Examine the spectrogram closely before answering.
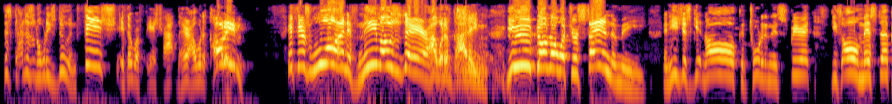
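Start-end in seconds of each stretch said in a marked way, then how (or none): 0.0-9.7 high, loud, angry yelling; furious. Acted. Peter yelling at Jesus that there are no fish, furious shout. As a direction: shout it, mad as a hornet. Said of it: "getting madder by the minute".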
